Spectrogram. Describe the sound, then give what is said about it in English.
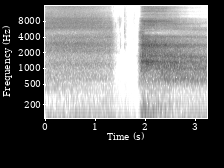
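Deep breathing: two long, airy breaths split by a short silent pause, each steady and fairly loud, with no talk. “Take 3 deep breaths.”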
